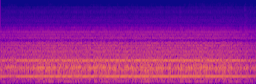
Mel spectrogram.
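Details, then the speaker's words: Guitar pedal with the effect switched on, guitar volume down and amp turned up: a steady fuzzy buzzing drone at a fixed tone. This is mains hum coming from the pedal, and it disappears when the effect is turned off. "sort of like a fuzzy sort of drone noise um yeah that's the that's the main time and I don't even have the Vol the volume on the guitar turned on at all so uh it's coming from the effect"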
